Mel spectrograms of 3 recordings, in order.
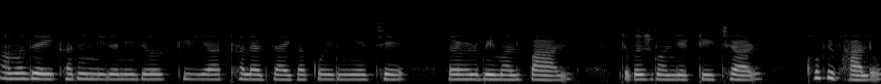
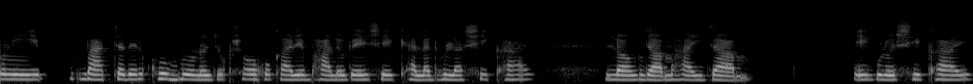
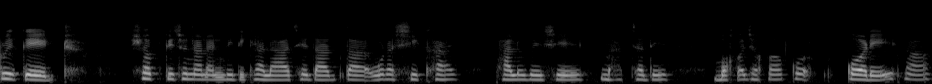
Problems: continuous background conversations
